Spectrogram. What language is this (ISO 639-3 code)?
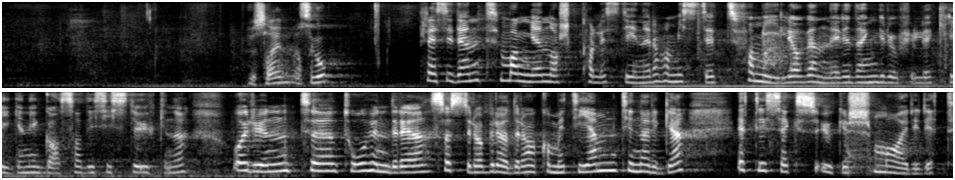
nor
